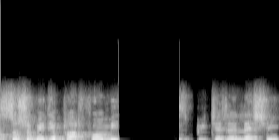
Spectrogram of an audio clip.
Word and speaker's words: Elesin: Okay, I'm on, will I say all social media platform is Bridget Elesin. You can see it's pronounced with H. The Elesin is pronounced with H, but it doesn't have H.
